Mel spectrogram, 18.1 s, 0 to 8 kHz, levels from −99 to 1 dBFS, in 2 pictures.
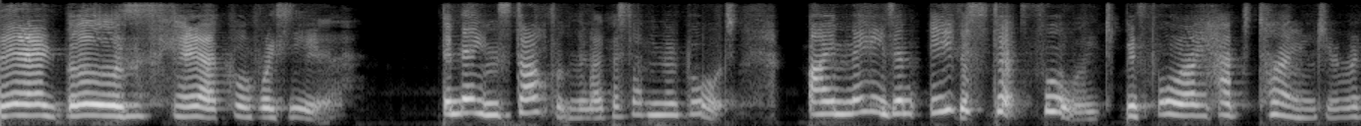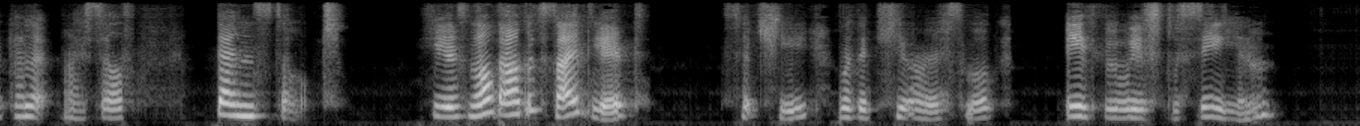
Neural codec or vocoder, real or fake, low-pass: codec, 16 kHz in and 24 kHz out, 0.6 kbps, FireRedTTS-2 codec; fake; 7.2 kHz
